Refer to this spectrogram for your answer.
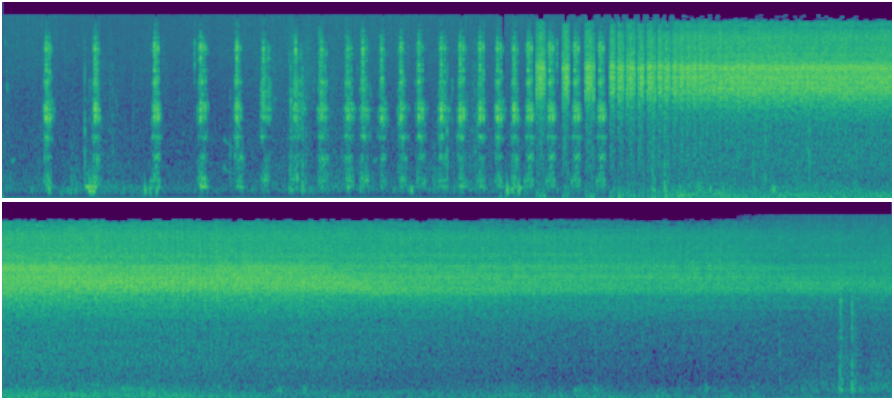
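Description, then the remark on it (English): A rattlesnake's rattle starts as separate dry clicks that speed up, then merges into a loud, continuous hissing buzz that slowly fades. No voices are heard. “I pictured it shaking its tail as a warning, getting ready to pounce.”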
